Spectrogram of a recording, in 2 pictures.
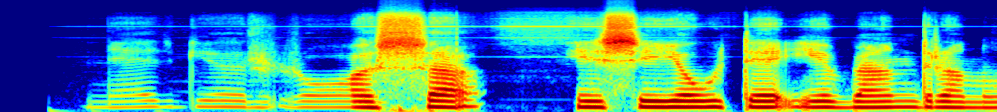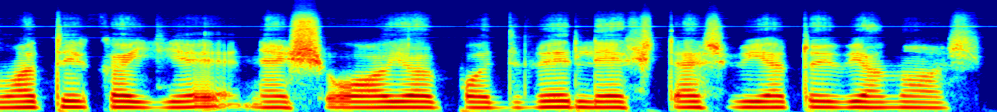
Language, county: Lithuanian, Telšiai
